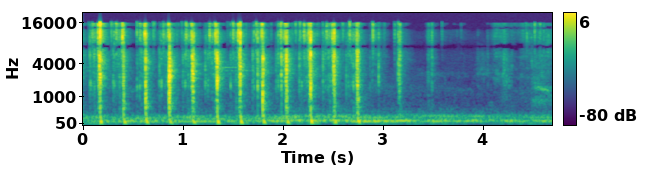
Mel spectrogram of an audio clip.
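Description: Tarot cards are shuffled by hand in a quick run of about a dozen crisp riffling taps that thin into softer rustling, close and quiet with no talk.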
